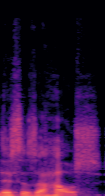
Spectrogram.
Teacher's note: Versus in this is a house, you have the same, it's the opposite melody. You go from a high pitch to a low pitch.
